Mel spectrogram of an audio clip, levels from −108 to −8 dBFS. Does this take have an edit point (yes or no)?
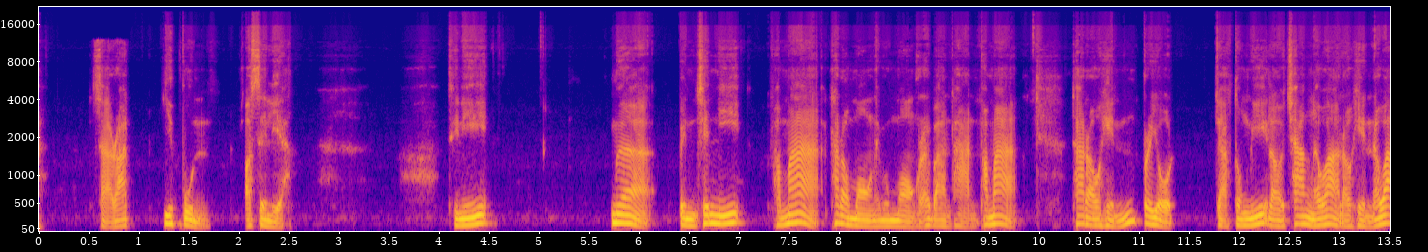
no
